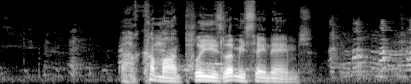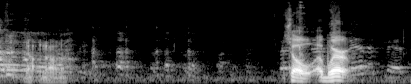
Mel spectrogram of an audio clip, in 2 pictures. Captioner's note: laughter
